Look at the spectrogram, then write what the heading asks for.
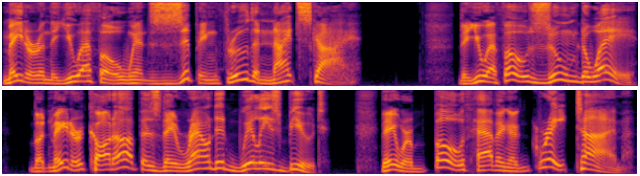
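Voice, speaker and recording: A man's voice: a little high, sing-song, slow, pushed and bright, no room sound, clean studio sound. A man reading a children's storybook aloud as scripted narration. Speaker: storybook reader.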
